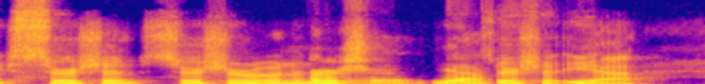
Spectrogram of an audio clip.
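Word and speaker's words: Saoirse: and emotional roller coaster of a movie yeah sersa kills every single time whatever whatever she's so good and I'm saying it right sersa sersa Ronin yeah sersa yeah she she hides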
